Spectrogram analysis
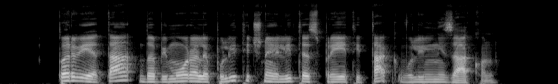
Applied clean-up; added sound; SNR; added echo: neural mask model Resemble Enhance denoiser.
